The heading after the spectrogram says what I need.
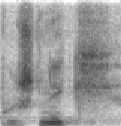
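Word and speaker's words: Pušnik: Wie mein Name schon sagt, Puschnik ist ein typisch Vorarlberger Name. S mit Hatschek schreibt man.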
